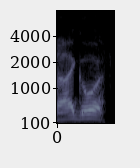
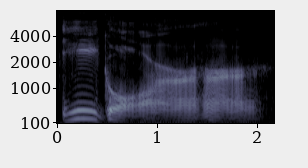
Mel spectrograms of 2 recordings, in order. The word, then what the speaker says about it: Egor: Egor, not Igor? No, Egor.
